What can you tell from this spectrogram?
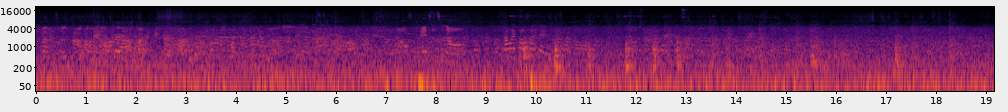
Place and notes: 內新市場, Dali Dist., Taichung City - Walking in the market
Walking in the market, vendors peddling, Binaural recordings, Sony PCM D100+ Soundman OKM II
